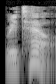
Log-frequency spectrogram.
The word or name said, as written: retell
